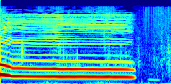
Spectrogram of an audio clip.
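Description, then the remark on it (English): Someone imitates a very loud coyote call heard from the field next to a campsite: one loud, sustained wail that dips slightly at the start, holds nearly steady for over a second, then cuts off abruptly into quiet. “And then suddenly I was woken up by the loudest coyote call I've ever heard so far.”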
